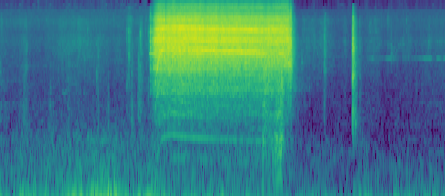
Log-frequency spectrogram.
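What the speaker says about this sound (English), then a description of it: "So I will drill my hole." A power drill whirs loudly for about two seconds, boring a hole through wood during a garage door hardware install, then stops; quiet handling noises and clicks surround it.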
